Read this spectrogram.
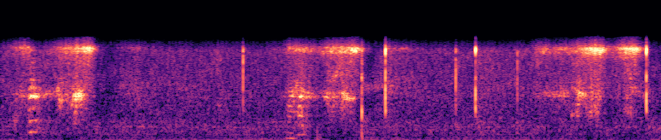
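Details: Snoring: rattling, breathy snores on the breath cycles with a few sharp clicks in a quiet room; ordinary snoring.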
